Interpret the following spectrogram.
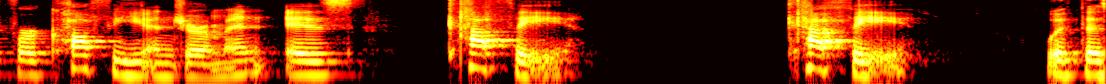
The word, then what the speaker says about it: Kaffee: Like for example here, the word for coffee in German is Kaffee, Kaffee, with the stress on the first syllable.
